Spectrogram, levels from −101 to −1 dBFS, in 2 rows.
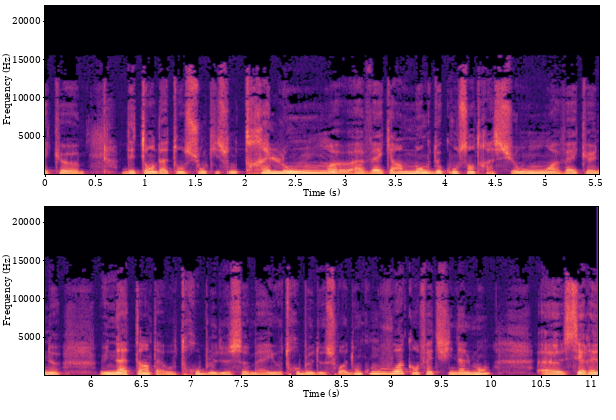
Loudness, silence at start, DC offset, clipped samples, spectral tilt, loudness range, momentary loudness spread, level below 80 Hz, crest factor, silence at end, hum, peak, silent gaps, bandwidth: -20 LUFS; 0 s; under 0.1%; under 0.1%; -6 dB/octave; 4 LU; 8 LU; -48 dBFS; 16 dB; 0 s; none; -4 dBFS; none; 15 kHz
